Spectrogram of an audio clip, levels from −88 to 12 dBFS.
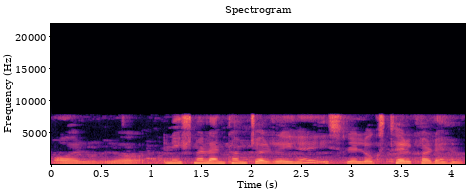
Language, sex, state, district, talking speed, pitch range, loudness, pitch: Hindi, female, Gujarat, Gandhinagar, 160 wpm, 205-225 Hz, -15 LUFS, 215 Hz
